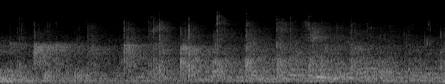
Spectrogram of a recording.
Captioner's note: hands clapping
